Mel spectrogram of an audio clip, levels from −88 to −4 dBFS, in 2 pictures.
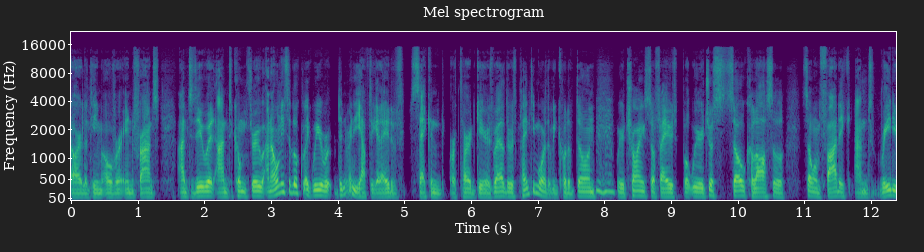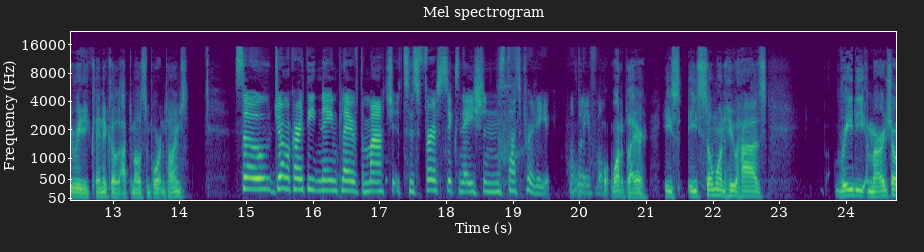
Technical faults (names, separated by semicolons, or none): none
